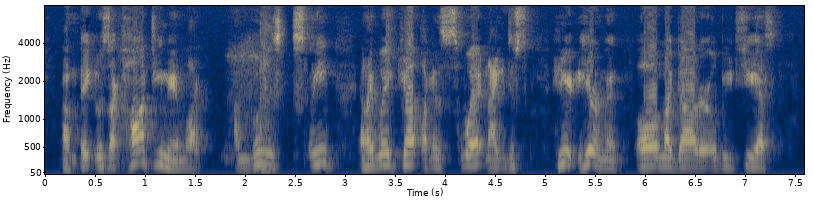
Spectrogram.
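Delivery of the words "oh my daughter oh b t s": normal talking voice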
